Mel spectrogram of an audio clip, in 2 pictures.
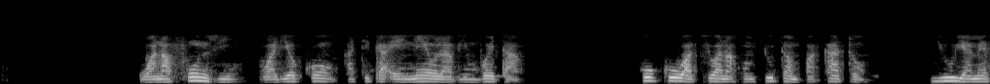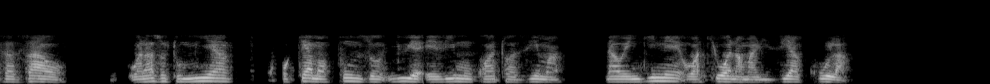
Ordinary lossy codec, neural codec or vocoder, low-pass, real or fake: AAC, 16 kbps; none; 7.2 kHz; real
